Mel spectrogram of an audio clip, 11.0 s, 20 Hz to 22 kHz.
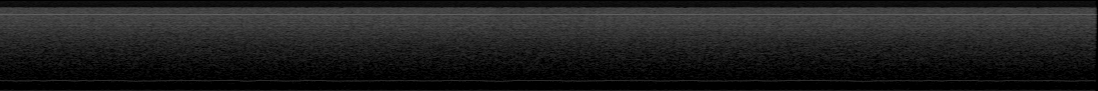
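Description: Near silence, with a faint steady tone just under 500 Hz that wavers slightly in pitch, and a fainter, very high steady whine above it.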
